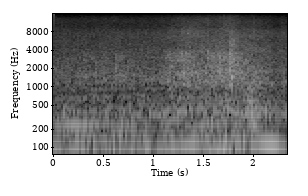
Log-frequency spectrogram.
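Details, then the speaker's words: Nissan Hardbody turbo truck, rod knock suspected, wideband reading: held at about 3,000 rpm, rough choppy stumbling and breaking up instead of pulling clean; running very rich. "Oh. Yeah, that's at like 3,000 RPM. Yeah, it's hella rich, dude."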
